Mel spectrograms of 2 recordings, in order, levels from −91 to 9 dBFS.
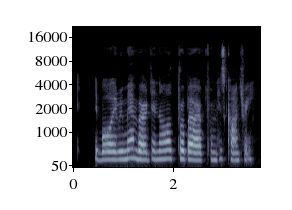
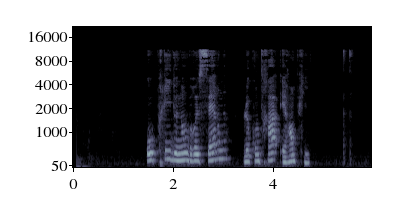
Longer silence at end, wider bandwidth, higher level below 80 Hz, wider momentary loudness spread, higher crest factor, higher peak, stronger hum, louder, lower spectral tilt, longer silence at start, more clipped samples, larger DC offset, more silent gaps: second, 0.2 s vs 0.4 s; first, 13.5 kHz vs 12 kHz; second, -80 dBFS vs -70 dBFS; second, 13 LU vs 22 LU; about the same, 16 dB vs 16 dB; first, -14 dBFS vs -20 dBFS; neither; first, -29 LUFS vs -35 LUFS; about the same, -4 dB/octave vs -5 dB/octave; first, 0.45 s vs 0.1 s; neither; neither; neither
